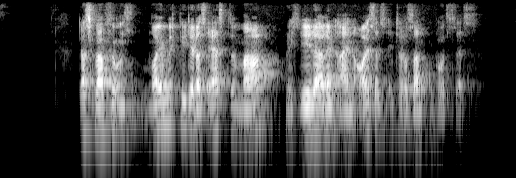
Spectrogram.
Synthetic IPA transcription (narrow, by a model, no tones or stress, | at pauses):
d̥asv̥aːɐfyːɐʊnsnɔʏəmɪt̚ɡ̥liːdɐɾasʔeːɐstəmaːlʊntɪçz̥eːədaʁ̞ɪnʔa̰ɪnənʔɔ̰ʏsɐstɪntəʁɛsantn̩pʁ̥ot͡sɛ̰s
